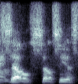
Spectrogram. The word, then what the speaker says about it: Celsius: Celsius, that's how you say it.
